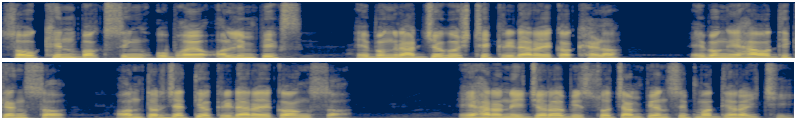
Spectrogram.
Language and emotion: Odia, neutral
